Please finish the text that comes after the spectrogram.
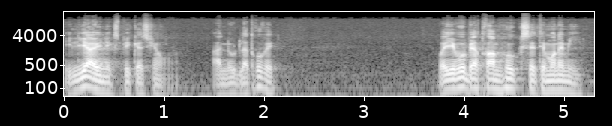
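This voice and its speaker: Male detective, very low voice, calm, methodical, determined, radio drama acting. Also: fairly quick. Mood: assured, reasoning.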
